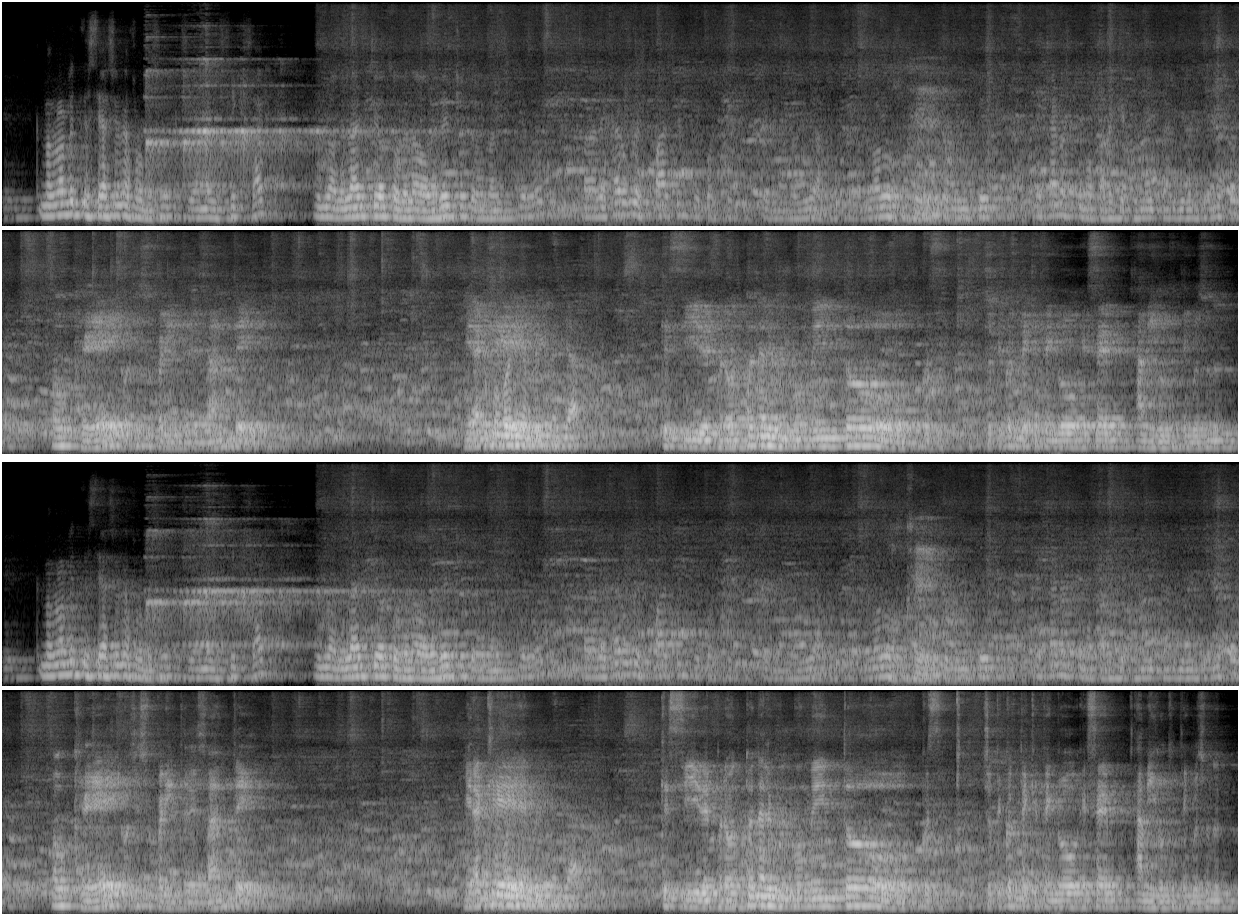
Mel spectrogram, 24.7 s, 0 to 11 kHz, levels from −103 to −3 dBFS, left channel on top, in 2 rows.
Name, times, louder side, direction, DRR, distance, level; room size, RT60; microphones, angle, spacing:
voice 1, 0.3-2.7 3.1-5.4 5.8-9.9 10.3-12.5 17.0-18.2 19.6-20.5, left 2 dB, 40° left, 8 dB, 0.8 m, -37 dB
sound 1, 1.4-5.4 5.8-5.9 6.2-6.3 6.5-6.6, left 3 dB, 80° left, 3.1 m, -45 dB
sound 2, 3.1-22.8, equal, 15° left, 1.6 m, -44 dB
voice 2, 8.8-9.4 12.9-14.9 17.0-17.9 19.0-21.7 22.2-24.5, equal, 60° right, 3 dB, 1.6 m, -30 dB
14.5 x 7.6 x 5.8 m, 1.3 s
head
